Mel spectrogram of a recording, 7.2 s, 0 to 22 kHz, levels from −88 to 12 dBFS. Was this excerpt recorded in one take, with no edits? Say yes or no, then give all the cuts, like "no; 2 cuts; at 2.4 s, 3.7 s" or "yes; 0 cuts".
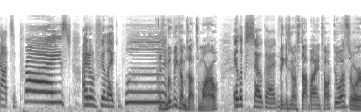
yes; 0 cuts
